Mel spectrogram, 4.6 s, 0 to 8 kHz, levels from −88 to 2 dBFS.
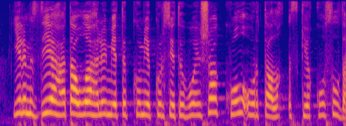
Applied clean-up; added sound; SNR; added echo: none; none; none; none.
